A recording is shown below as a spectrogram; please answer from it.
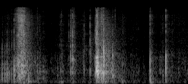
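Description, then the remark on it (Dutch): Crinkling and tearing of plastic bubble wrap being pulled off a package, in several irregular bursts with brief pauses between them and no talking. “Oké, dus de, het eh, bubbeltje papier is eraf. Ja, het bubbeltje papier is af.”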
